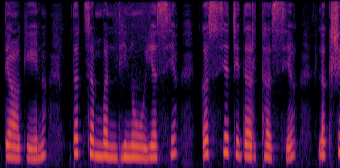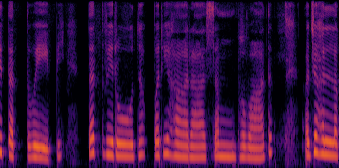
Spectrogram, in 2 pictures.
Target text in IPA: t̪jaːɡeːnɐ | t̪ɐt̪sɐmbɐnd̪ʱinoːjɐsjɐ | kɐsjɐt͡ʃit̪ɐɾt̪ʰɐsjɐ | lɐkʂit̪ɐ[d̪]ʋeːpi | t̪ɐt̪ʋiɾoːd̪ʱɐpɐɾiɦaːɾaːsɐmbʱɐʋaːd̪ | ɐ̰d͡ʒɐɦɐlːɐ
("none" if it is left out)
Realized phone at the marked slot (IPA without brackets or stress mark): t̪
